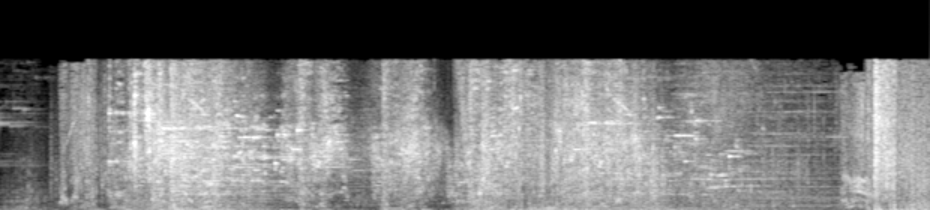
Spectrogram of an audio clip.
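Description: Game spell effects crackle and whoosh in quick bursts.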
